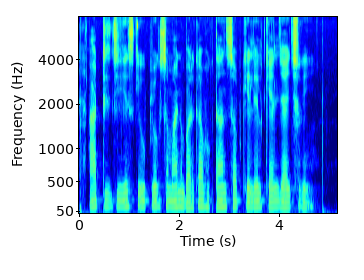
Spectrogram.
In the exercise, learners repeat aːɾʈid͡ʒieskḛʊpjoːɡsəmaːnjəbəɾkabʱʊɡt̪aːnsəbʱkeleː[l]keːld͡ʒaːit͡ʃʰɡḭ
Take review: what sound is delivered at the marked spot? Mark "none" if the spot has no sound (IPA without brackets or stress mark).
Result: l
